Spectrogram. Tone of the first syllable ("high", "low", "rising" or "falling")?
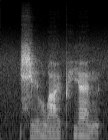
rising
